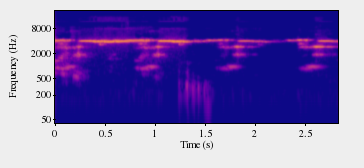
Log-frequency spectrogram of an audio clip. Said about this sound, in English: I got that echo going.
